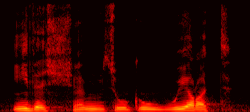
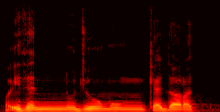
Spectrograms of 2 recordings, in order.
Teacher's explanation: اذا وقفت على التاء فتحتاج الى ان تبينها وان تخرج همسها همس يعني كده صوت بسيط يعني هواء يخرج بعد التاء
